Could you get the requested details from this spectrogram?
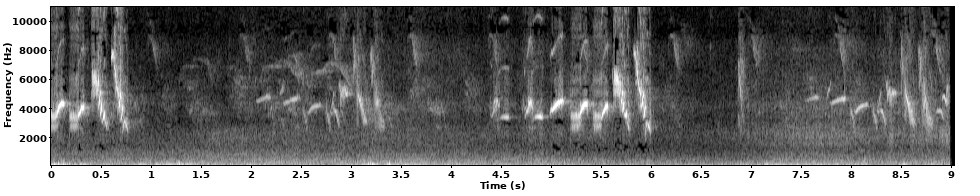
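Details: Double-collared seedeater, free bird challenging another held in a cage, giving repeated bursts of rapid high whistled and chipping notes, three separate phrases spaced by quieter gaps, with faint low background rumble.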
